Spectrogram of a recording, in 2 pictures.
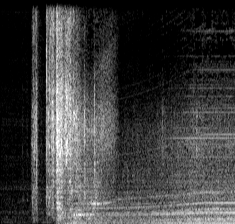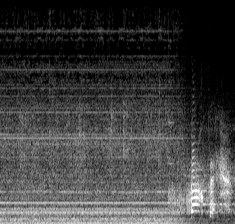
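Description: A machine starts with a low rumble and a rising whine.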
